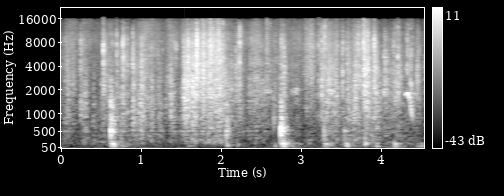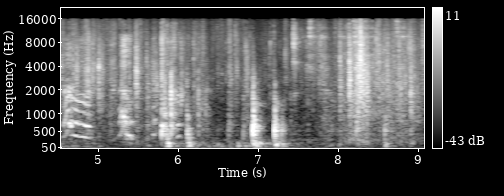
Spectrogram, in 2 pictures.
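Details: Five-week-old Shetland Sheepdog puppies indoors. Short high whimpers and squeaky yelps, some rising then falling, break through steady clattering, scuffling and knocking from the litter moving about.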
